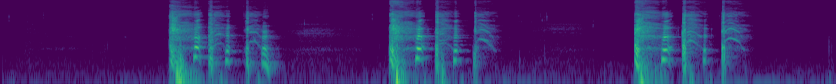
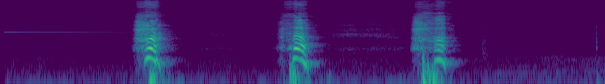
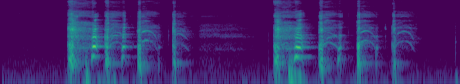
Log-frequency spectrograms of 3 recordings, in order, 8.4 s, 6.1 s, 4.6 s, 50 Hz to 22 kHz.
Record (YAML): three_cough_length: 8.4 s
three_cough_amplitude: 24322
three_cough_signal_mean_std_ratio: 0.29
exhalation_length: 6.1 s
exhalation_amplitude: 14211
exhalation_signal_mean_std_ratio: 0.23
cough_length: 4.6 s
cough_amplitude: 15103
cough_signal_mean_std_ratio: 0.3
survey_phase: beta (2021-08-13 to 2022-03-07)
age: 65+
gender: Female
wearing_mask: 'No'
symptom_fatigue: true
symptom_onset: 12 days
smoker_status: Never smoked
respiratory_condition_asthma: false
respiratory_condition_other: false
recruitment_source: REACT
submission_delay: 0 days
covid_test_result: Negative
covid_test_method: RT-qPCR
